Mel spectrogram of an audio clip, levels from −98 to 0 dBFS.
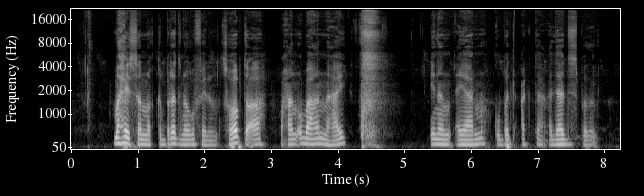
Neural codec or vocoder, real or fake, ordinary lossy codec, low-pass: none; real; none; none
